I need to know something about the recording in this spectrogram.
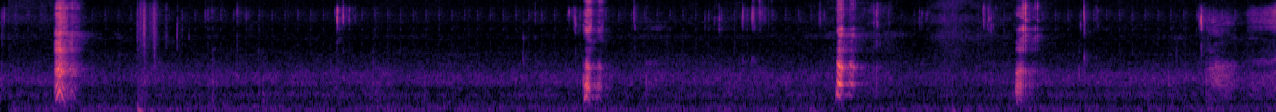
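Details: Hiccups in a girl: sharp, brief hiccup sounds recurring about five times in under thirteen seconds at uneven intervals.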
